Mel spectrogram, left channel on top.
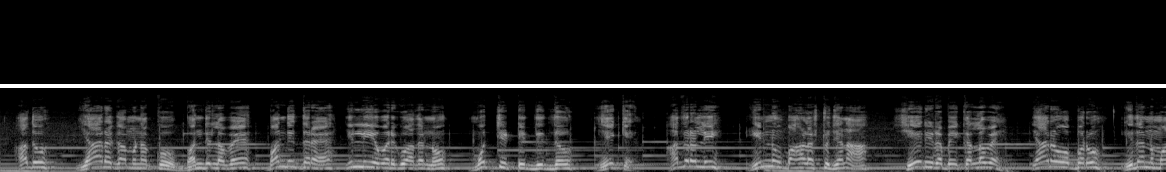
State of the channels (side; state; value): left; silent; 56 dB below the other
